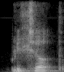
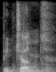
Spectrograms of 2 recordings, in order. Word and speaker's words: Pichot: So then I have to pronounce the T. Pichot. Pichot.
